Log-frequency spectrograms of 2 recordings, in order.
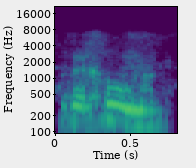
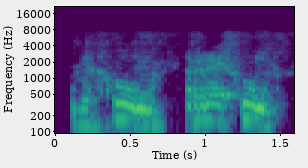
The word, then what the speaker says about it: Rechum: It's Rechum. Rechum. I need to start trilling my R's for Aramaic. I don't do it for Hebrew, but we need to do it for Aramaic. Rechum. Rechum is 2 syllables, re and chum.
